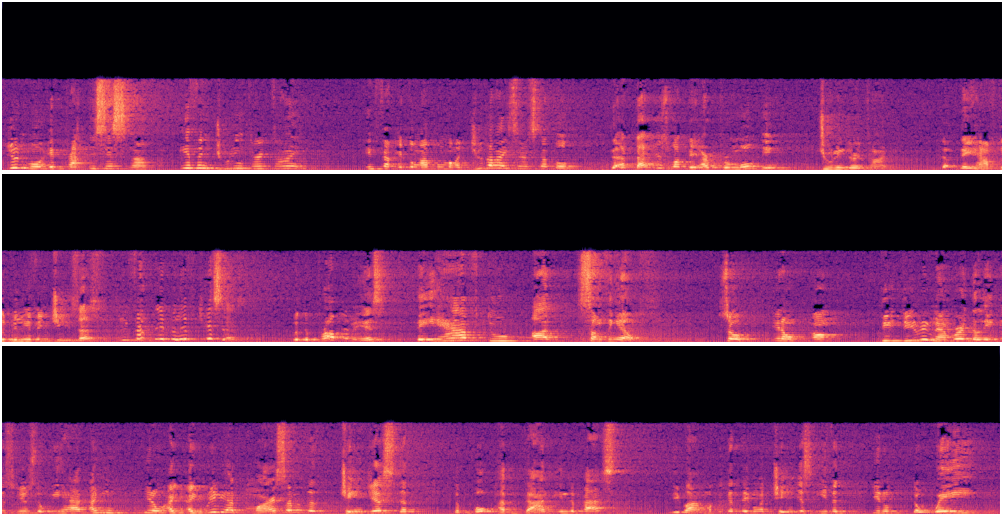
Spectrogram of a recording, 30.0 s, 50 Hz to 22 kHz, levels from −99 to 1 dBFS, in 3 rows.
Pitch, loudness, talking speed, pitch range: 260 Hz, -17 LUFS, 180 wpm, 230-315 Hz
